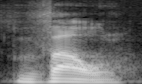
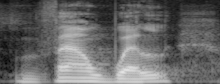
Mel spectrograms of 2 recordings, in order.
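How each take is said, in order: First: The word runs together almost as one syllable. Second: The word is split into two clear syllables. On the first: The speaker calls it right. "I would say it like this" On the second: The speaker calls it wrong. "like two clear syllables"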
